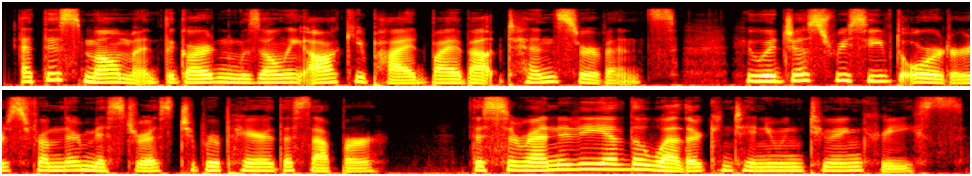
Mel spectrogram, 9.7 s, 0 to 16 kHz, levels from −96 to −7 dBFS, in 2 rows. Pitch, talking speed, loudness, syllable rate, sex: 180 Hz, 200 wpm, -19 LUFS, 6.3 syllables/s, female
